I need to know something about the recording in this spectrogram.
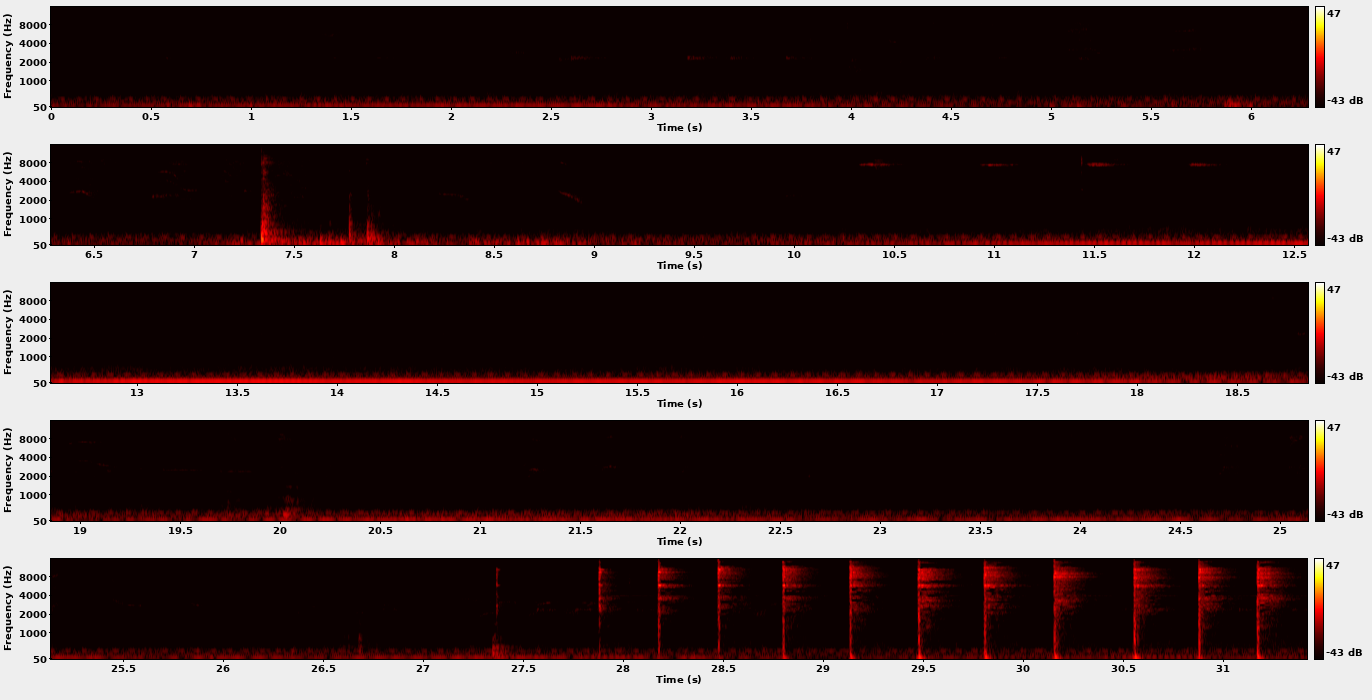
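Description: A steady low hum with faint clicks of metal parts being handled. Near the end a small hammer taps a metal part in a quick regular run, about three strikes a second.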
